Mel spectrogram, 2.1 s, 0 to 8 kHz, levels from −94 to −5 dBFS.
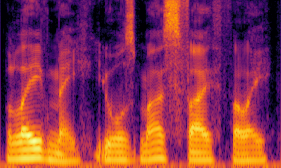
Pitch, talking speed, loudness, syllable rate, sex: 95 Hz, 140 wpm, -17 LUFS, 4.5 syllables/s, male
